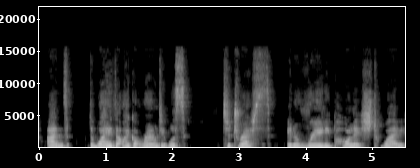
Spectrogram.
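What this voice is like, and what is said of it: Essex accent. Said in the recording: “as you can probably hear, I've got an Essex accent ... the Essex lilt girl, the girl with the Essex accent”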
